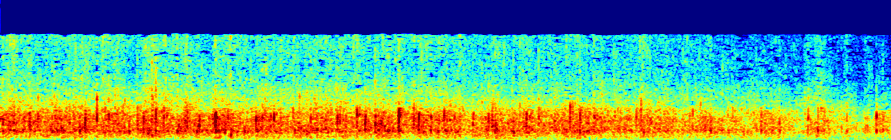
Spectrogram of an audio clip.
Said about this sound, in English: And you know what? I loved it when I heard you guys clap at the end of that Radiate video, because that lets me know you're excited about what God can and will do with people who just say, I'm scared, but I'm going to give you what I've got.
